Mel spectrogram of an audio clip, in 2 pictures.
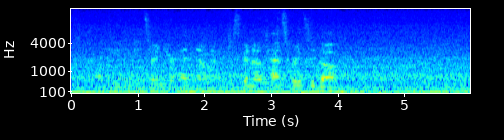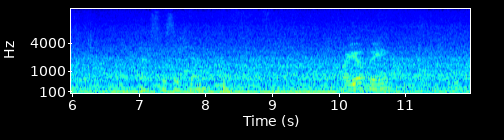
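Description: A young man speaks briefly in a calm voice close by.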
